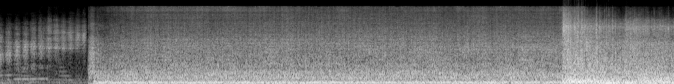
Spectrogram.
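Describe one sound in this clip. An energy blast roars and crackles steadily.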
